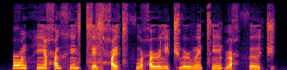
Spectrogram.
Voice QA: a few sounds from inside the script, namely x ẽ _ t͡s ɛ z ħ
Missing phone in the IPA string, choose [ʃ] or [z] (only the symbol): z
